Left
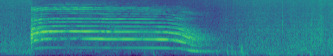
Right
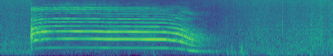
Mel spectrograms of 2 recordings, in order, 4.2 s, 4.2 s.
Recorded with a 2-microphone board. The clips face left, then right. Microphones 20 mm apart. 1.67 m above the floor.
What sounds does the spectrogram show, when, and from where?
0.4 s a scream: 35° right (ahead or behind), 1.9 m; by 2.6 s 85° right, 1.5 m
